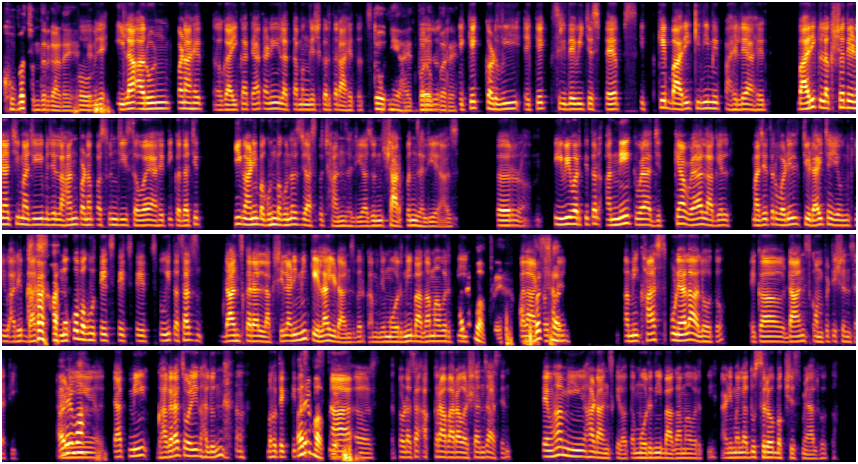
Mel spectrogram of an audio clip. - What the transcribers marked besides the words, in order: wind; tapping; in English: "स्टेप्स"; chuckle; other background noise; in English: "डान्स"; in English: "डान्स"; in Hindi: "मोरनी बागां मां"; in English: "डान्स"; chuckle; in English: "डान्स"; in Hindi: "मोरनी बागां मां"
- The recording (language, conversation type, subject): Marathi, podcast, तुझ्या आयुष्यातल्या प्रत्येक दशकाचं प्रतिनिधित्व करणारे एक-एक गाणं निवडायचं झालं, तर तू कोणती गाणी निवडशील?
